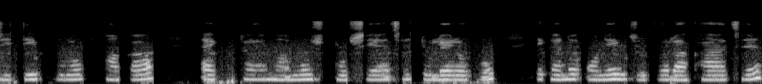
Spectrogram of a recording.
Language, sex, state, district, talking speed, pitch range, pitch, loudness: Bengali, female, West Bengal, Kolkata, 100 wpm, 215-235 Hz, 225 Hz, -18 LUFS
